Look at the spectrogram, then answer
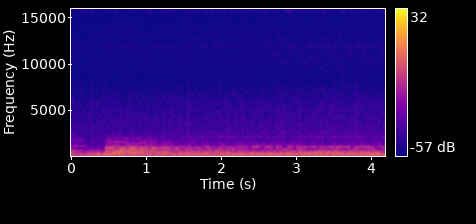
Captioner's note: bell tolls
